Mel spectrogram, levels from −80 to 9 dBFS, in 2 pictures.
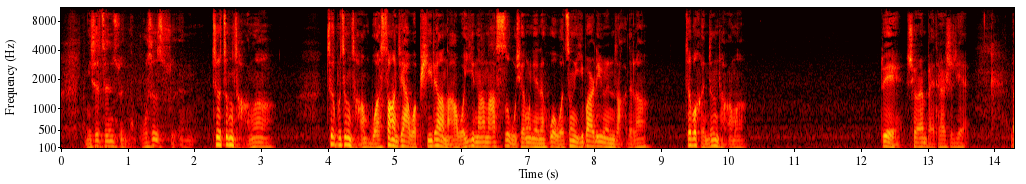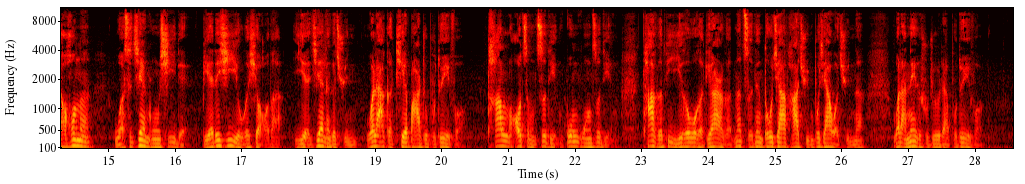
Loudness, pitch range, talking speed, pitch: -26 LUFS, 90-115 Hz, 270 characters per minute, 100 Hz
